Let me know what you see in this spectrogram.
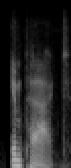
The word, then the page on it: impact: American English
